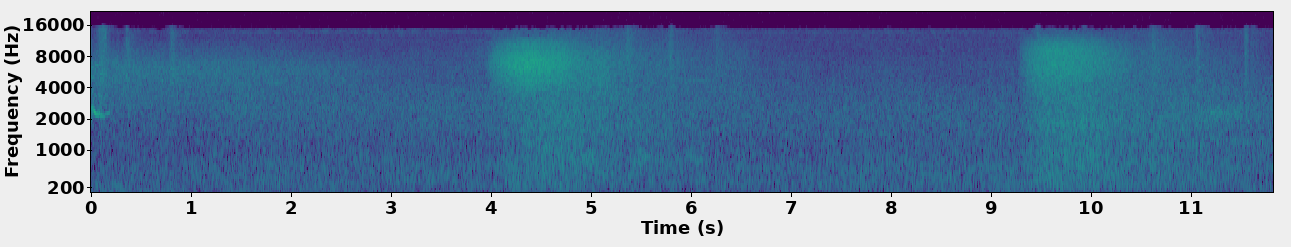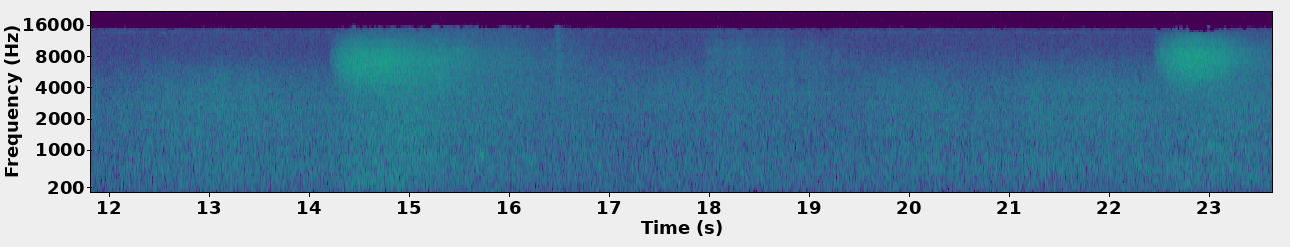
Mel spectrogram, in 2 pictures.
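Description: Wind rushes steadily, swelling in gusts every few seconds.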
